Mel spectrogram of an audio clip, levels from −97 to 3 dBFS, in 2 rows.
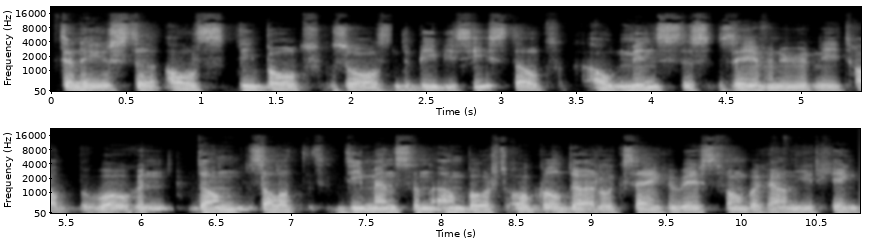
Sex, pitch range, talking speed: male, 90-110 Hz, 185 wpm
